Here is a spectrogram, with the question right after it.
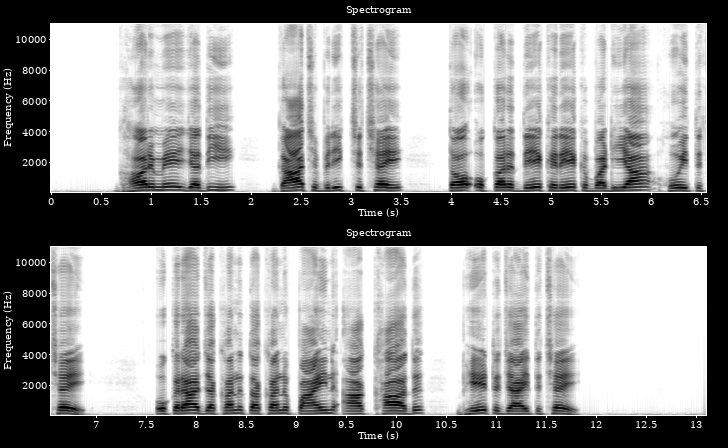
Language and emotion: Maithili, neutral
